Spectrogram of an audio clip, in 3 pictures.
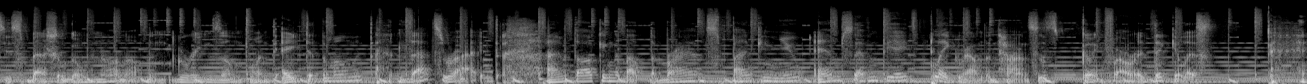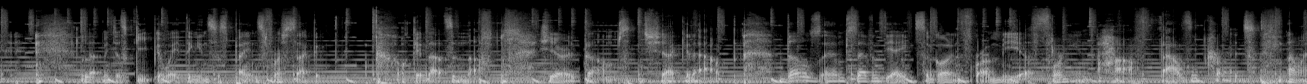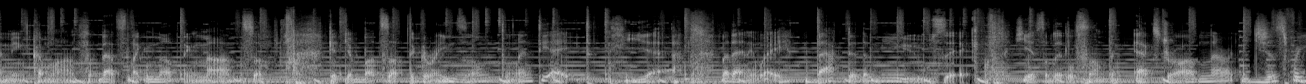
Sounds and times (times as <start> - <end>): Music: 0.0 - 39.2
Speech: 0.0 - 39.2.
